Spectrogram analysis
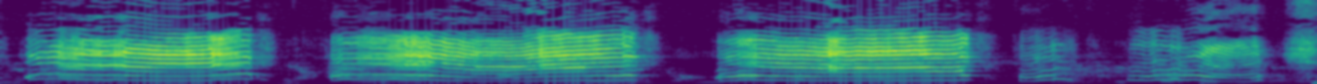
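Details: Baby crying: three long, loud wailing cries with breaths between, then shorter whimpering bursts.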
